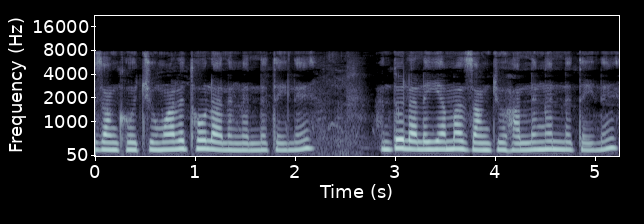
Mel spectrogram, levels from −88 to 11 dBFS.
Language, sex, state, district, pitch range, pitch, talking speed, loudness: Wancho, female, Arunachal Pradesh, Longding, 205-225 Hz, 215 Hz, 240 wpm, -15 LUFS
